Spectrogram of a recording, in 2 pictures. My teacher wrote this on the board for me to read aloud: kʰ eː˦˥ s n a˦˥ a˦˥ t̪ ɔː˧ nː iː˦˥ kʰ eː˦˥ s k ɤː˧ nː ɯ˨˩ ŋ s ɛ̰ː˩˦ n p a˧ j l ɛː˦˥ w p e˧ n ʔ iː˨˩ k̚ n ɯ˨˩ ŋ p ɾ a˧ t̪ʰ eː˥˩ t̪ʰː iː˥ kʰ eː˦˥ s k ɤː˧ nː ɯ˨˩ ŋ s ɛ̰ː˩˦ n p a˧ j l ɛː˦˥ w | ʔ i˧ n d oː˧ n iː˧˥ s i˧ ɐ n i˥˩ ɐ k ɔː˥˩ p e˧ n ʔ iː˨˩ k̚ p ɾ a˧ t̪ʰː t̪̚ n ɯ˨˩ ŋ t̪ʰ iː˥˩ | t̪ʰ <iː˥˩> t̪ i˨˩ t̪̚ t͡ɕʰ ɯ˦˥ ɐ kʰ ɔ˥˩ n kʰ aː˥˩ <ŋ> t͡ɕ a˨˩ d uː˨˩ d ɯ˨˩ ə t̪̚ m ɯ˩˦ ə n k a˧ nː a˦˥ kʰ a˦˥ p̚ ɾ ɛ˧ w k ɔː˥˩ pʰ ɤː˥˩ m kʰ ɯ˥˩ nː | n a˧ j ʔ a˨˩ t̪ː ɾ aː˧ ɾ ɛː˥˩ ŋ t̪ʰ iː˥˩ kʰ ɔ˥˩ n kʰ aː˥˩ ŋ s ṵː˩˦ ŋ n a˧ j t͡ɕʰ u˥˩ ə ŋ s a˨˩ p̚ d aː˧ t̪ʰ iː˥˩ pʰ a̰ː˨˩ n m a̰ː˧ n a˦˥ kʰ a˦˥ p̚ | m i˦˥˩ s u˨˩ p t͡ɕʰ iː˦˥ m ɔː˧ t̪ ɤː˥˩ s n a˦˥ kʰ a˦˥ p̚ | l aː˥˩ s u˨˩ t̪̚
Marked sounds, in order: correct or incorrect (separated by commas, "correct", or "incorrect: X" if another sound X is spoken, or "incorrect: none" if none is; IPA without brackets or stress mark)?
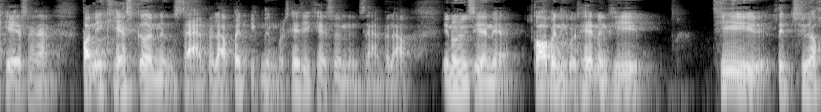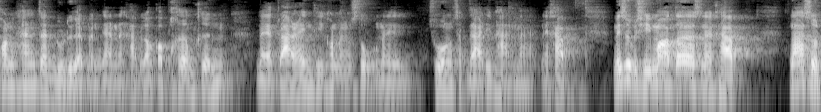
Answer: correct, correct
